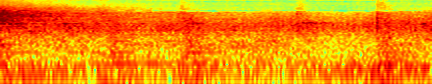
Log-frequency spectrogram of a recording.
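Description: Cartoon soundtrack music with a rushing, whooshing sound effect of the shark-shaped craft speeding over the water, starting abruptly at the cut.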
